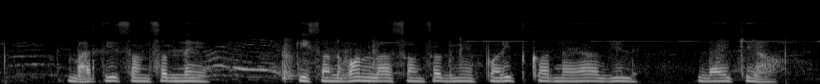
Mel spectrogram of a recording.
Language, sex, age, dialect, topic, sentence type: Magahi, male, 18-24, Western, agriculture, statement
